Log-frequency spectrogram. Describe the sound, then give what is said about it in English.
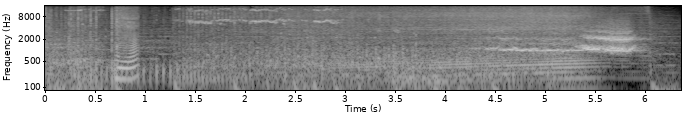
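A bathtub car's tires squeal loudly as its engine revs and it speeds off, the screech rising in pitch over a rumbling motor before cutting out, with a brief voice near the start. “Everyone into the bathtub car. Helmets. Seatbelts. Go!”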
